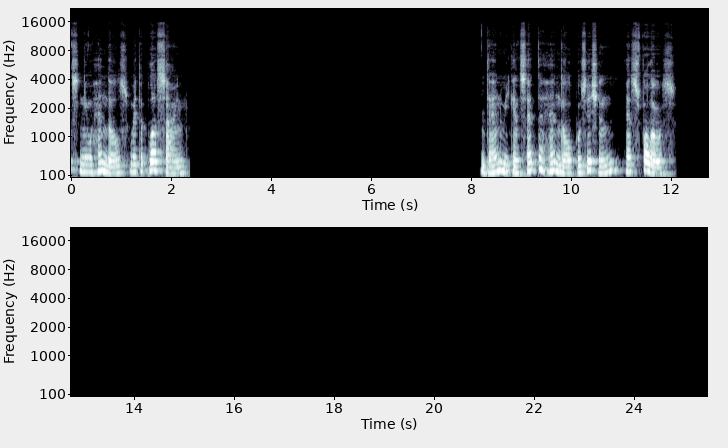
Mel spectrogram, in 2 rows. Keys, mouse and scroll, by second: 8.5-10.4 drag, 16.6-18.4 drag, 20.9-22.8 drag.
